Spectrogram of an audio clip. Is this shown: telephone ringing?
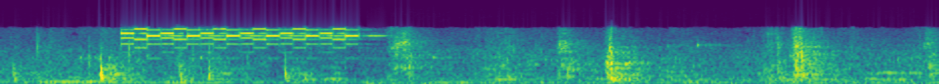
yes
